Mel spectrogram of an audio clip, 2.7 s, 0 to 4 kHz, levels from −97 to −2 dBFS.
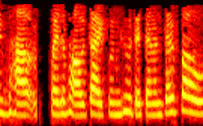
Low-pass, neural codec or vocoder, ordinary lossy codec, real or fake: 3.6 kHz; none; MP3, 16 kbps; real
